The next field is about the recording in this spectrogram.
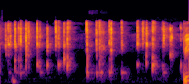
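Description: Chunky computer keyboard typing: rapid, clattery keystrokes in quick bursts with short pauses, fairly loud, cut off at the end by a brief vocal sound.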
